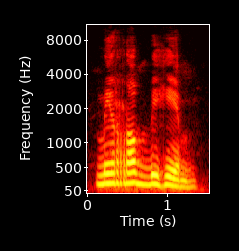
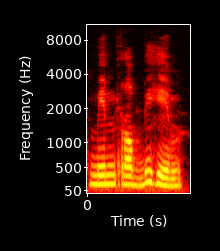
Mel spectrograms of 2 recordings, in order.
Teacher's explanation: Artinya memasukkan dengan tidak mendengung. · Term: idgham bila gunah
